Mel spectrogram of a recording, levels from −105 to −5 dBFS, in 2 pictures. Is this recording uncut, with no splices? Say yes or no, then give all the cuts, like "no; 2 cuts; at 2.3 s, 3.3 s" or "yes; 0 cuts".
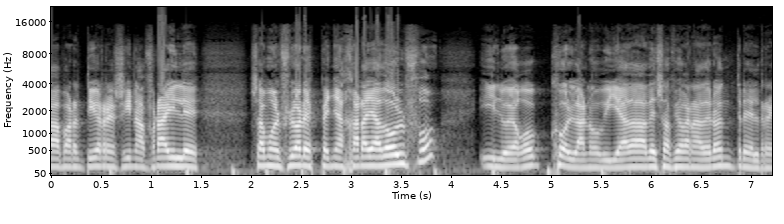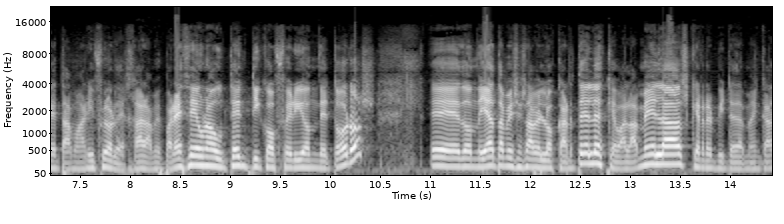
yes; 0 cuts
